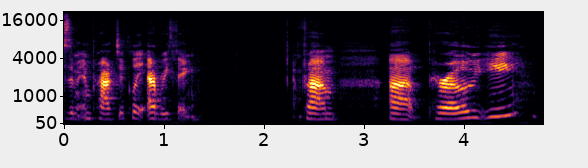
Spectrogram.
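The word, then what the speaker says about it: pirozhki: From pierogi, I think it's pierogi, even though it's spelled Pirojki. but I think pierogi is the correct, unless I'm mixing it up with something Polish or something.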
